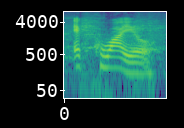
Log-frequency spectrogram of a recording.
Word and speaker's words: acquire: Acquire.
